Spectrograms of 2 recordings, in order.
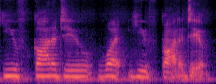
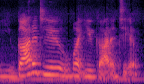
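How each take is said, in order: First: Every word is said fully and clearly. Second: Sounds are reduced and some words dropped. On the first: "or sometimes you might hear it as" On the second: "we reduce a lot of sounds. We uh, leave out words"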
